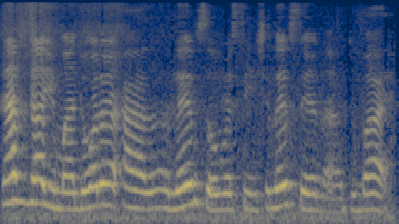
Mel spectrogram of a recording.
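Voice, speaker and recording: A woman in her fifties giving a lively classroom lecture, quizzing her students as a nursing instructor. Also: a little high, brisk, a loud crowd. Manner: animated, questioning the class. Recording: dull lo-fi classroom recording with faint noise.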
